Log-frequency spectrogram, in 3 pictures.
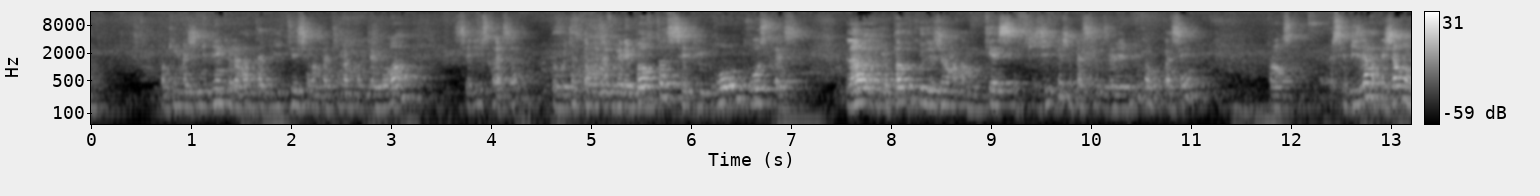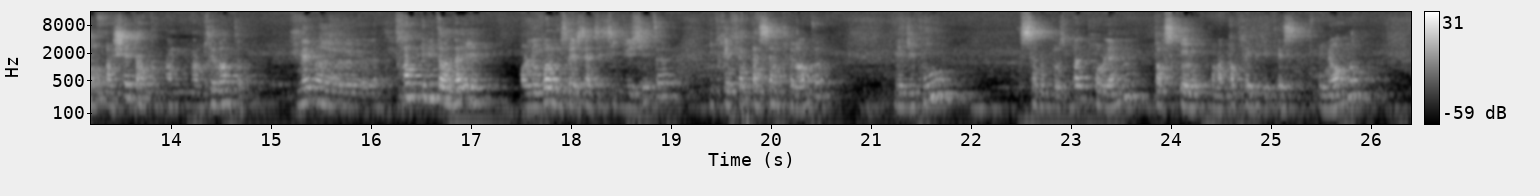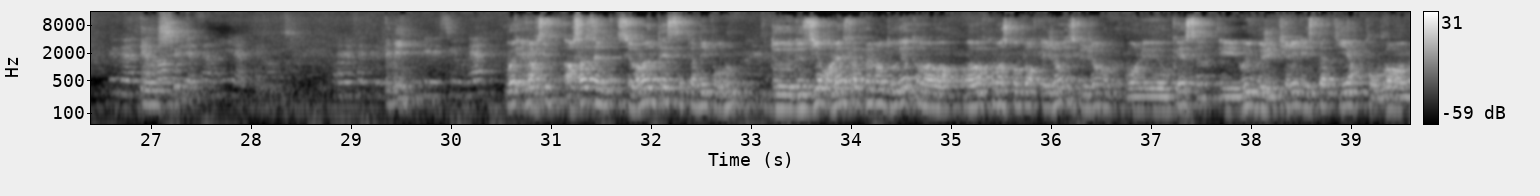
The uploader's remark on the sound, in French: POPCON 2020 : Conférence Calme-toi !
